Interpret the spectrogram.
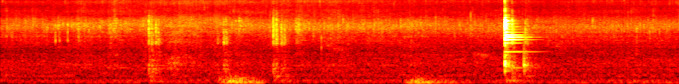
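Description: Spiced tomato masala sizzling in hot oil in a steel pot while a spatula stirs it. Two dull knocks come from the spatula against the pot, and a sharp ringing metallic clink follows about five seconds in.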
